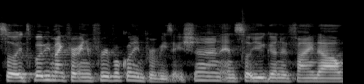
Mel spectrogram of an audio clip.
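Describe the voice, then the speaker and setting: A man with a French accent, fairly high-pitched, at a moderate pace with fairly even intonation. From France. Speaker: voice teacher and singer. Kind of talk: interview.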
